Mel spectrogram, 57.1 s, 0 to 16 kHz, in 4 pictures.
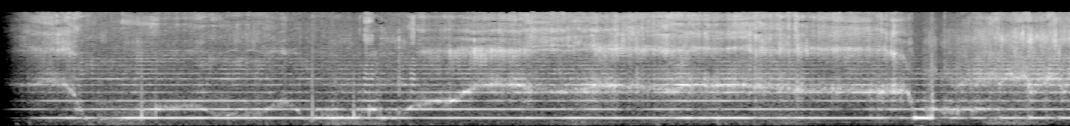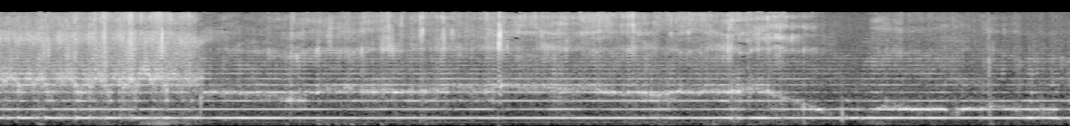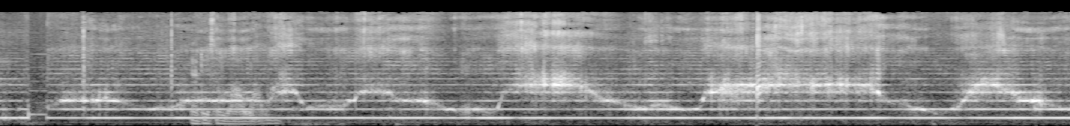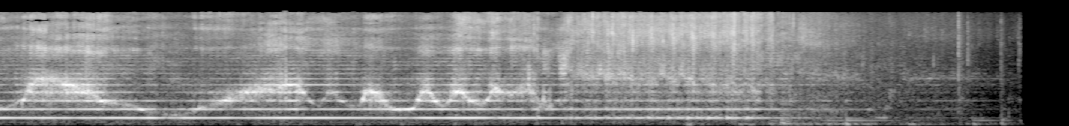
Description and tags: my girlfriend brushing her teeth with an electric tooth brush. The fundamental pitch of the toothbrush motor is just near B2. The mouth shape adds the first few upper harmonics (a la throat singing). make a pad or pull into a granular synth!
recorded with an AKG C214 into an NI audio kontrol 1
